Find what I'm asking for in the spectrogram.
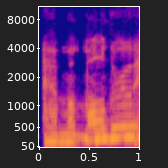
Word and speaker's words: Mulgrew: My mom is a huge Kate Mulgrew.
